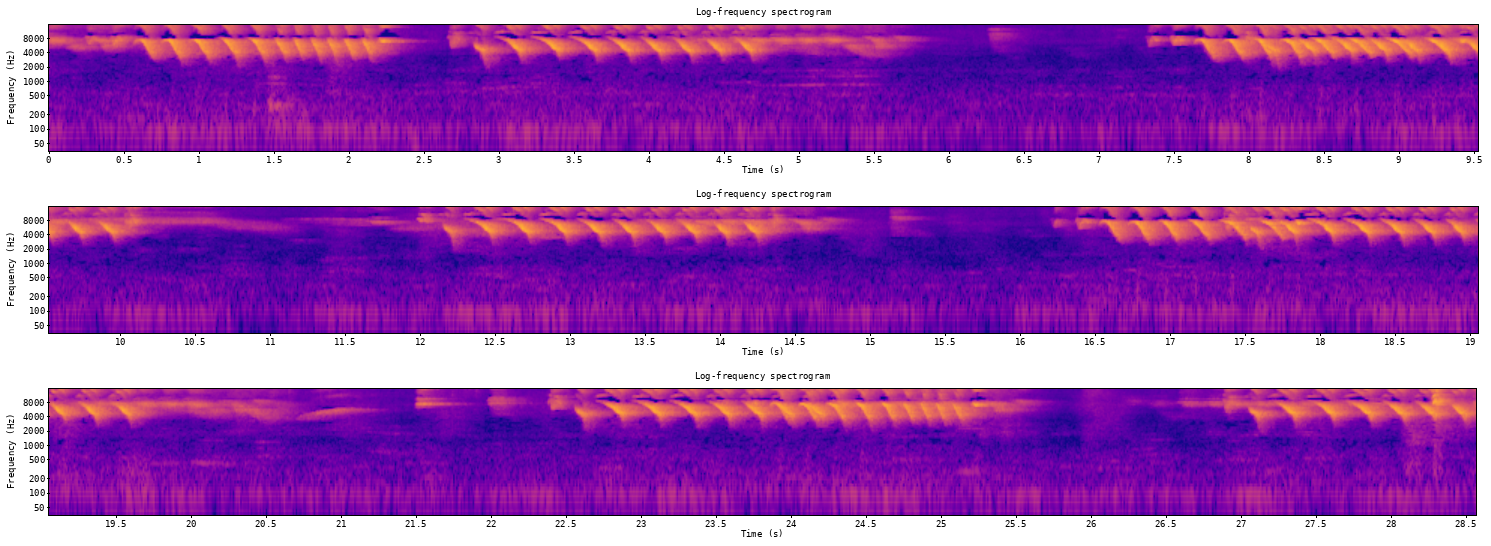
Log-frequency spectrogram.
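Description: Caged songbirds, a Belgian canary and a sibite, singing against each other in a contest. They give about seven loud bursts of fast, evenly repeated high trilled notes, each phrase about two seconds long, with short pauses between.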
